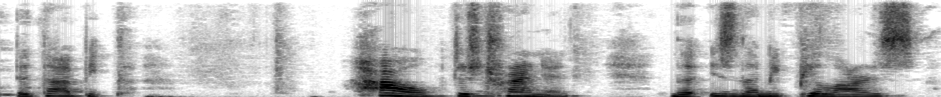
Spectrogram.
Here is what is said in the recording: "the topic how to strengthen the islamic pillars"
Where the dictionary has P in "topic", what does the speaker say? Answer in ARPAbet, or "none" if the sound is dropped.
B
